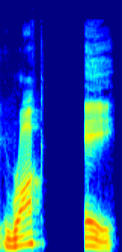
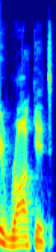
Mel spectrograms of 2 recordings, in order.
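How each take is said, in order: First: The word ends in a vowel, no T. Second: The word ends with a clear T sound. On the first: The speaker calls it right. "I say rock a, not rocket" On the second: The speaker calls it wrong. "I don't say rocket"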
